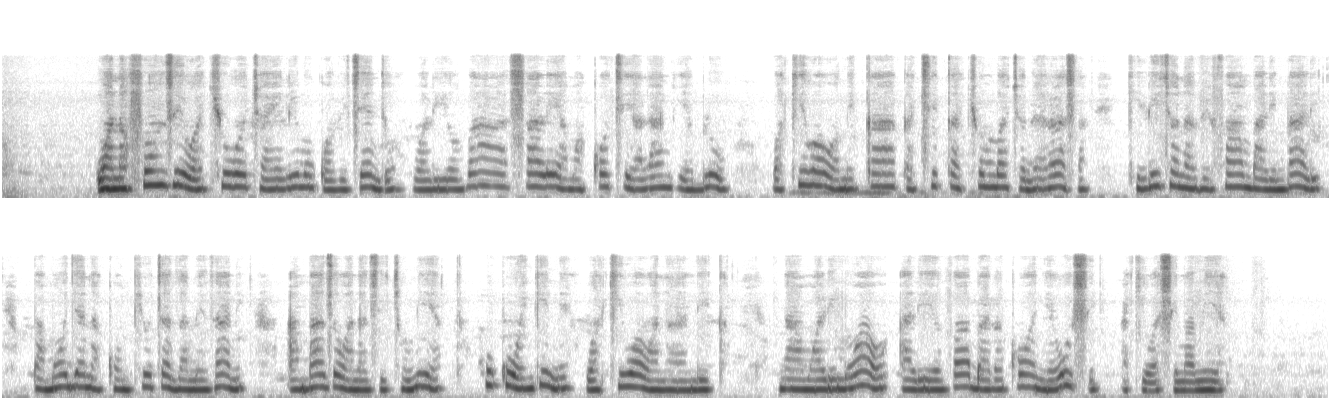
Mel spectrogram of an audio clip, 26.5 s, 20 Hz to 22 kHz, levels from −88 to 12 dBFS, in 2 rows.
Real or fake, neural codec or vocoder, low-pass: fake; vocoder, 44.1 kHz, 128 mel bands every 256 samples, BigVGAN v2; 7.2 kHz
